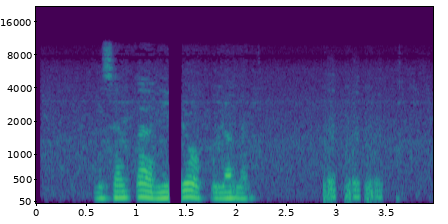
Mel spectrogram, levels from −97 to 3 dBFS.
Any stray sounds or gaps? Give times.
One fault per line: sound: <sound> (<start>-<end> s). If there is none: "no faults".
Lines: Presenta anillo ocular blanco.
sound: dropout (1.3-1.5 s)
sound: laugh (2.9-3.5 s)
